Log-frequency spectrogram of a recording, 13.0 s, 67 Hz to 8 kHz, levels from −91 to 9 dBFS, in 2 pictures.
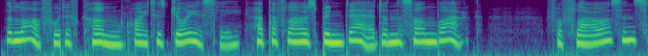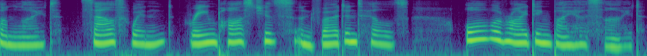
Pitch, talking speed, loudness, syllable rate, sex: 210 Hz, 155 wpm, -16 LUFS, 3.9 syllables/s, female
